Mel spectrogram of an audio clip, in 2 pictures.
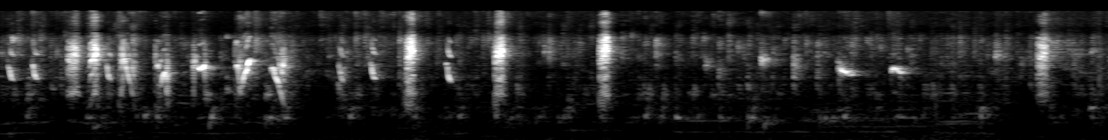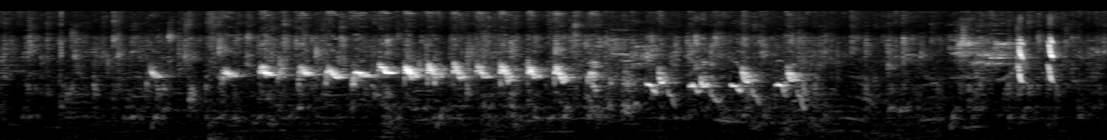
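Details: Pied fantail song played to stimulate captive birds to sing: bright high whistled notes and sharp chips, then a rapid rising-falling trill of clear notes near the end, with faint dripping water in the background.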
